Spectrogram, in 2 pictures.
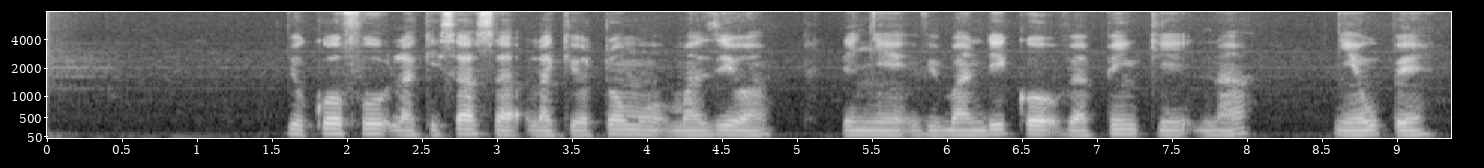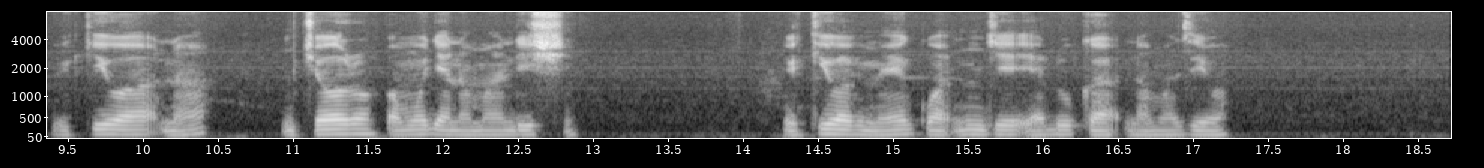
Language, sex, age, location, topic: Swahili, male, 18-24, Dar es Salaam, finance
